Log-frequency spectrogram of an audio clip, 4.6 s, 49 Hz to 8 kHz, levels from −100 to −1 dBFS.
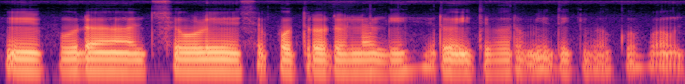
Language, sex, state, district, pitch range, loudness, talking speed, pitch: Odia, male, Odisha, Malkangiri, 105-110 Hz, -18 LUFS, 90 wpm, 105 Hz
